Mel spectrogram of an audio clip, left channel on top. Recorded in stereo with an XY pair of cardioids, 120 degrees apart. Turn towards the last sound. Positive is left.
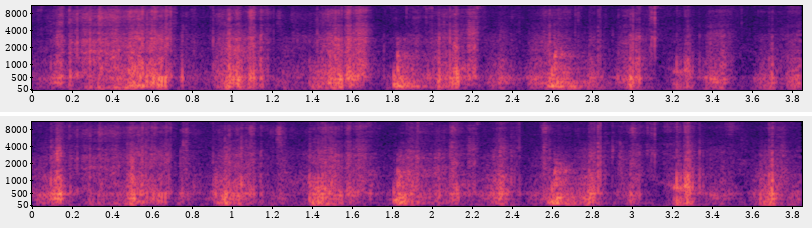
turn(degrees=20)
